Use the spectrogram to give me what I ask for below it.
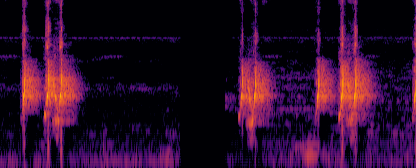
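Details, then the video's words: Male quail calling in a village setting: sharp, clipped notes in quick bursts of two or three, a short pause, then further grouped notes, bright and loud against a quiet background. "Amazing quails calling | batair ki zabrdast awaz"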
